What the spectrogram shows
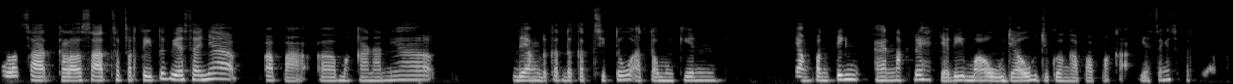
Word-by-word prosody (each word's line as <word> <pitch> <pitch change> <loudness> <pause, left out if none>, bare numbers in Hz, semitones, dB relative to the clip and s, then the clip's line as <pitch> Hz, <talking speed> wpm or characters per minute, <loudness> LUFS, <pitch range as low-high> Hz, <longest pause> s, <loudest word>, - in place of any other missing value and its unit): Kalo 195 -1 +4
sat 185 -3 +3
kalo 175 -1 +5
saat 180 0 +4
seperti 195 -1 -1
itu - - -3
biasanya 230 +2 +3 0.2
apa, 190 -5 -1
eee, 170 0 -1
makanannya 175 +4 -3 1.1
yang 180 0 +3
deket-deket 180 0 -4
situ, 205 +3 0
atau 175 -4 -3
mungkin 180 +1 -2 0.8
yang 185 -3 +3
penting 220 +6 +4 0.2
enak 185 +1 0
deh 225 0 +3
jadi 190 +1 +2
mau 180 -1 +3
jauh 175 +2 +3
juga 175 0 -2
nggak 155 -2 -3
papa, 155 -2 -5
Kak, - - -8
biasanya 200 +2 -4
seperti - - -21
apa? - - -15
185 Hz, 140 wpm, -21 LUFS, 175-205 Hz, 1.1 s, kalo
